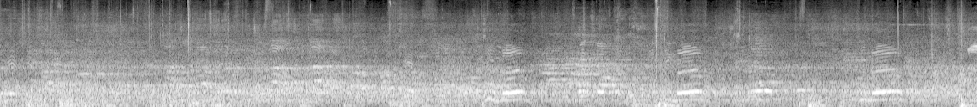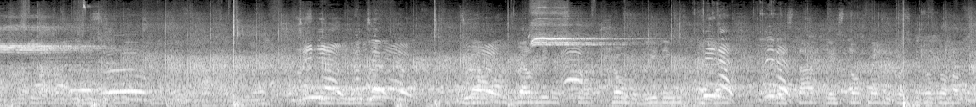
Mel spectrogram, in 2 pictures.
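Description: Men shout loudly from around the mat in a large echoing hall.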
